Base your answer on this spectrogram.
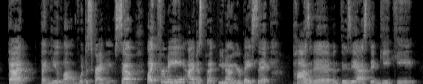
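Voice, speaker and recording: A woman speaks fairly slowly in a fairly high, animated voice. Some room echo can be heard. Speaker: online business community host. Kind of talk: live stream chat. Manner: loud.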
